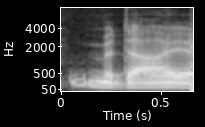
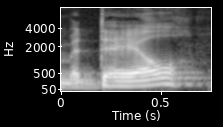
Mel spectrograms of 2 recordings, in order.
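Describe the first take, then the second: First: The name ends without any L sound. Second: The name ends with an L sound. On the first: The speaker calls it right. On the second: The speaker calls it wrong.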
